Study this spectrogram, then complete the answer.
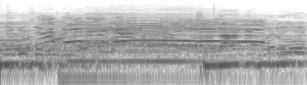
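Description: Large crowd at a Radha Krishna devotional gathering shouting loudly in unison in response, a sustained roar of many voices with sung and chanted tones running through.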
